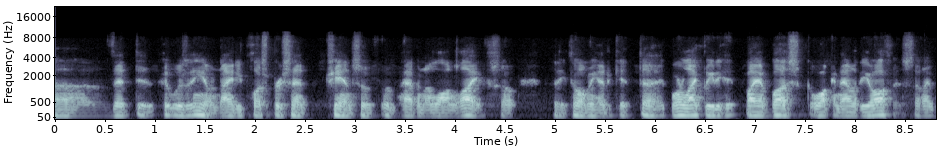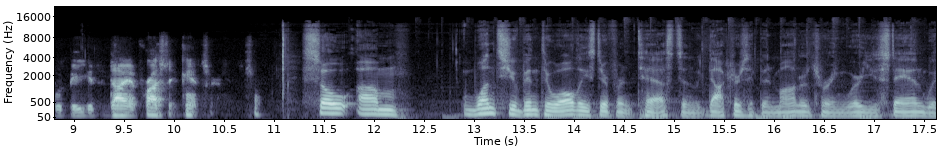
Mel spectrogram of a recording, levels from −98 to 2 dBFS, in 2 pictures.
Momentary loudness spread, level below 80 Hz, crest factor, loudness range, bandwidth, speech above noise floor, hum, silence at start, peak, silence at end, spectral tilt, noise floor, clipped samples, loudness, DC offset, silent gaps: 13 LU; -48 dBFS; 20 dB; 4 LU; 15 kHz; 32 dB; none; 0 s; -4 dBFS; 0 s; -5 dB/octave; -55 dBFS; under 0.1%; -24 LUFS; under 0.1%; none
